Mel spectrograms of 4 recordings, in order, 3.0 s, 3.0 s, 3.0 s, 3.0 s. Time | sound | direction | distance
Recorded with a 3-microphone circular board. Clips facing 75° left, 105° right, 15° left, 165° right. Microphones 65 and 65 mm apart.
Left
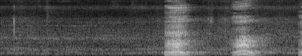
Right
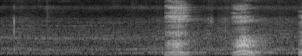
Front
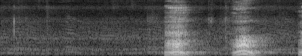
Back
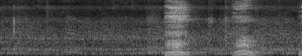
1.6 | a shout | 50° left | ?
